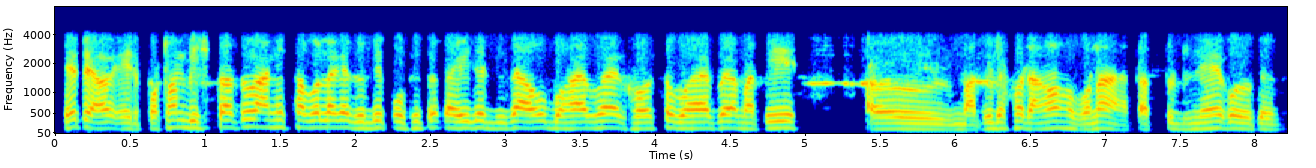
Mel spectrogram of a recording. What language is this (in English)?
Assamese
